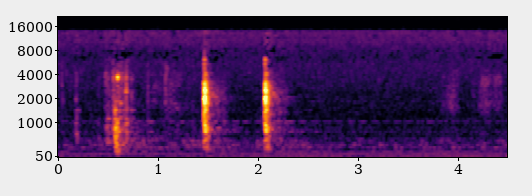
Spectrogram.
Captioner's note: door opening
